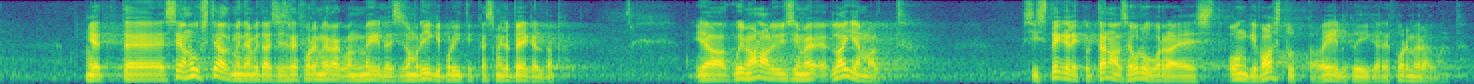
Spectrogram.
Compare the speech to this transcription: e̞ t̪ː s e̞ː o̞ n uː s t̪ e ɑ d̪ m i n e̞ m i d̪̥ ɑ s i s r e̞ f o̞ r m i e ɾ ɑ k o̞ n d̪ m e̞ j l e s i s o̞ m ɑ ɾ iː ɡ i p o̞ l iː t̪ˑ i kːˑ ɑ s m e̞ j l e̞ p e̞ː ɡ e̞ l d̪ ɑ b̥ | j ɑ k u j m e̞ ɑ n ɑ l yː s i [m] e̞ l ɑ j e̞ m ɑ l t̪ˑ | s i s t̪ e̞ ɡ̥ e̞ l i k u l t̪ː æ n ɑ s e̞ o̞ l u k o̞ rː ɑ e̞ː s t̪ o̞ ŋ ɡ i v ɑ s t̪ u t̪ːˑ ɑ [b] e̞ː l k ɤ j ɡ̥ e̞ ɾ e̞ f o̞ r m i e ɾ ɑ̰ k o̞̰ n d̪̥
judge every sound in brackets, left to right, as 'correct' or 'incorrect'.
correct, incorrect

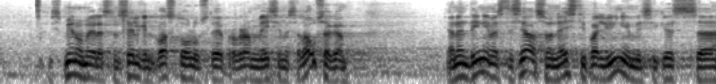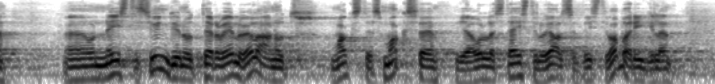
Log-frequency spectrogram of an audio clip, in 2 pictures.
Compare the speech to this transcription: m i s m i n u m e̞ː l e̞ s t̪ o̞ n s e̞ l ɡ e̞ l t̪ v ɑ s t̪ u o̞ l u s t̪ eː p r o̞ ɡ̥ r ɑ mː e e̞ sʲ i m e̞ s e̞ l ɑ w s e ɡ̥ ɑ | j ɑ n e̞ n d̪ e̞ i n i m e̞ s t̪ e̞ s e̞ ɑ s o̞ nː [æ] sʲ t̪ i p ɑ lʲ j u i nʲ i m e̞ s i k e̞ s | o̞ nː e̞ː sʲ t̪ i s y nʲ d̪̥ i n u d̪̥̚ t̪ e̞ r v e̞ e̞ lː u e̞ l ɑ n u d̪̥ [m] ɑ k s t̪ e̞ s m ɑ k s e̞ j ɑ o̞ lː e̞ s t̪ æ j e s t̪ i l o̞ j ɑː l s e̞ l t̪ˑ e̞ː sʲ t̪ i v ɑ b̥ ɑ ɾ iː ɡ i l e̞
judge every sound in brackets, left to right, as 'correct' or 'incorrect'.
correct, correct

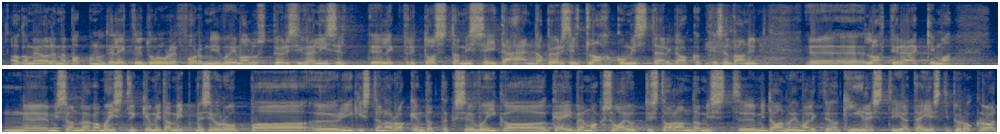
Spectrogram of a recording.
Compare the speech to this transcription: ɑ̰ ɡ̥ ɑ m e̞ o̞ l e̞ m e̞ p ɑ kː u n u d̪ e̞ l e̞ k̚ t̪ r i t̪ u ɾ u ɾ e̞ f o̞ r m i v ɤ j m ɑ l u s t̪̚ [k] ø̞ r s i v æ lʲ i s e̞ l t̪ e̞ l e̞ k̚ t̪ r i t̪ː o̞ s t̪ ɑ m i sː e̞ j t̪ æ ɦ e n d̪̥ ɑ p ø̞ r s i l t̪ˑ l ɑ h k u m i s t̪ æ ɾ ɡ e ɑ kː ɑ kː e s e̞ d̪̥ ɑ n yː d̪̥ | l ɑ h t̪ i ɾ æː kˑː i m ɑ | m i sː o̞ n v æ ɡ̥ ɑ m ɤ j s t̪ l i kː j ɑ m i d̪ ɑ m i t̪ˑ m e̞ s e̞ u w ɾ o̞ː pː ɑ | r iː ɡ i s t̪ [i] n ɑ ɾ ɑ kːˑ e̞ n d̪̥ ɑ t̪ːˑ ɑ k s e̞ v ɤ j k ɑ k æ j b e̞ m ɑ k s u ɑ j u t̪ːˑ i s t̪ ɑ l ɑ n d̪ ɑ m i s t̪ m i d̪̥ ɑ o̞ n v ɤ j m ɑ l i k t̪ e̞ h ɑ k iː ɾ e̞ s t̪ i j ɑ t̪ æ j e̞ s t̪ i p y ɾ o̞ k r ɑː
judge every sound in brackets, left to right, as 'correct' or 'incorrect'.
incorrect, incorrect

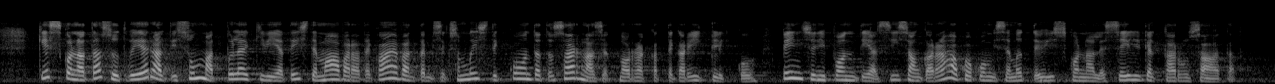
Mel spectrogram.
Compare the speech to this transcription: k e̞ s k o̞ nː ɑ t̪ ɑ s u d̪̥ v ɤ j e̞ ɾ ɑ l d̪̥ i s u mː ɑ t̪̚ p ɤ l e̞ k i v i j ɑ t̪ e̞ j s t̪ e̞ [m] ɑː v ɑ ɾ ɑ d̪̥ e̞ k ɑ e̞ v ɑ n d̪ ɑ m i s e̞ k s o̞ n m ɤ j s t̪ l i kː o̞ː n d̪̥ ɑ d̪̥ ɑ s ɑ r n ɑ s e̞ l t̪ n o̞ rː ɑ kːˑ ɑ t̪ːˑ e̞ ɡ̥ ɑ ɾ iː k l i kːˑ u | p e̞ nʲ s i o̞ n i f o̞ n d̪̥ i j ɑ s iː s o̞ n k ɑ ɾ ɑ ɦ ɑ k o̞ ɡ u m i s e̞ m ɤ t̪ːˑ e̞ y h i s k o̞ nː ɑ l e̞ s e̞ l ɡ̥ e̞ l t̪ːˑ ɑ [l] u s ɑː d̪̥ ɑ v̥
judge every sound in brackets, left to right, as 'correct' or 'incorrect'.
correct, incorrect

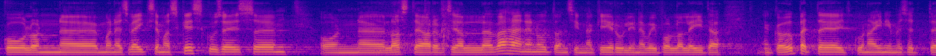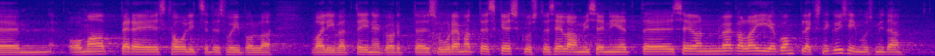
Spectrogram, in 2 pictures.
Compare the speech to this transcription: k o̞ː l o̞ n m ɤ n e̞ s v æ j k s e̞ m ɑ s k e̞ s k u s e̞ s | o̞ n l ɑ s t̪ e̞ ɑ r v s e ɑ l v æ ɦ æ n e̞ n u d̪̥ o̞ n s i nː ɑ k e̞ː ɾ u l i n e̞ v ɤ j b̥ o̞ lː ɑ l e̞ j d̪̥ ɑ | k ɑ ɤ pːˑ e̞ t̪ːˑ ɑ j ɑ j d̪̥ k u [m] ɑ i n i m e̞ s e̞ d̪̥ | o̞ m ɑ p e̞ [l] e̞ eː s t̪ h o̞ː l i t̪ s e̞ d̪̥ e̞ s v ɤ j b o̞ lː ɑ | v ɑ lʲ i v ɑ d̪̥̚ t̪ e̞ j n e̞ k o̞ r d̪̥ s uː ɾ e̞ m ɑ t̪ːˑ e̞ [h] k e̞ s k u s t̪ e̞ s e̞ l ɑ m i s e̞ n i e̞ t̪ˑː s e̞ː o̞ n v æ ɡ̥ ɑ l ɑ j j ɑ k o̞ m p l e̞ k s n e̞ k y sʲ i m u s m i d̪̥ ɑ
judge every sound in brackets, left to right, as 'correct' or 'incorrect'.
incorrect, incorrect, incorrect

